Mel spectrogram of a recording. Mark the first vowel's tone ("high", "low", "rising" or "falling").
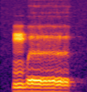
low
